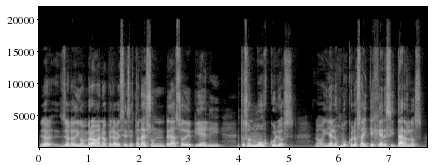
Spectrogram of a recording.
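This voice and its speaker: Stretching key words for emphasis, a male voice coach gives a lecture on voice projection. He works his pitch and loudness deliberately, in an expressive, media-trained style.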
